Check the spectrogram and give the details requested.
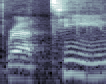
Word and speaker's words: Bratten: routine SP comm and my last name is B RA tten it's pronounced brat teen but it looks like Bratton yeah and you follow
